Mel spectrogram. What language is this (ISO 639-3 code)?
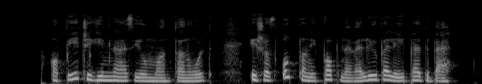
hun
